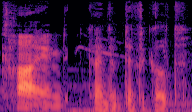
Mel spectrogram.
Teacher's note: In German, the consonants at the ends of words are devoiced, and this carries over into English.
